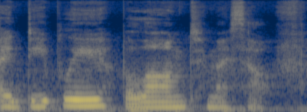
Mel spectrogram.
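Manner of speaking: ordinary talk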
